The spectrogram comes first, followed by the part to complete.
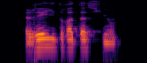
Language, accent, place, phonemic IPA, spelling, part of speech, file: French, France, Lyon, /ʁe.i.dʁa.ta.sjɔ̃/, réhydratation, noun, LL-Q150 (fra)-réhydratation.wav
- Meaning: rehydration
